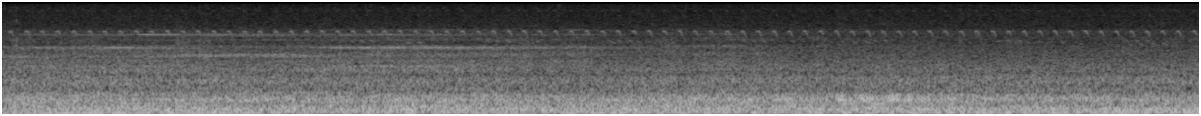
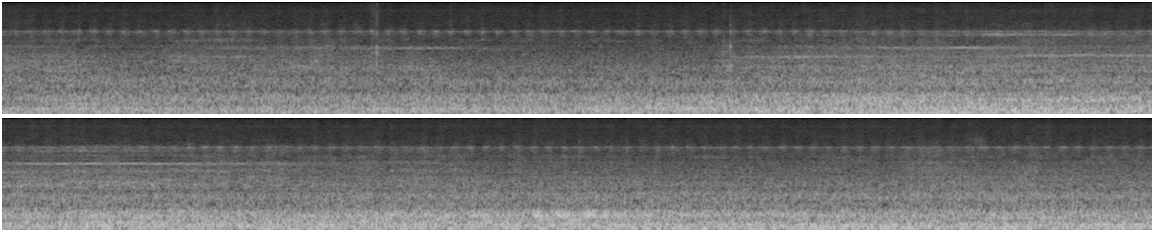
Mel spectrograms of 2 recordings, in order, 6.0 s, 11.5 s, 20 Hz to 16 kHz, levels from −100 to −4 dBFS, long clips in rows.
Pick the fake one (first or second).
second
